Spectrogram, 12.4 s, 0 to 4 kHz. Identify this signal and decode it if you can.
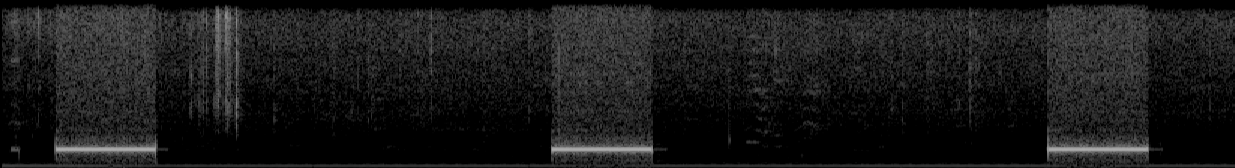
Ringback tone (China, 450 Hz), with speech.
